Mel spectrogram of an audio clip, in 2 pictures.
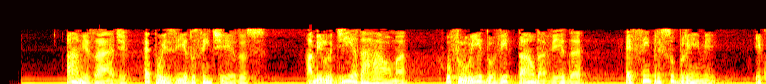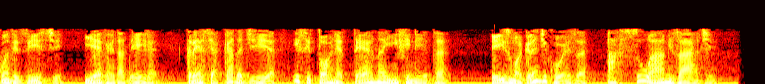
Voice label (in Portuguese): Amizade Geral Masculino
